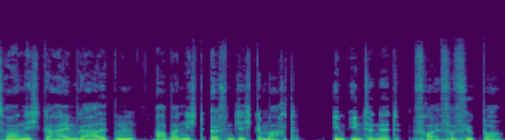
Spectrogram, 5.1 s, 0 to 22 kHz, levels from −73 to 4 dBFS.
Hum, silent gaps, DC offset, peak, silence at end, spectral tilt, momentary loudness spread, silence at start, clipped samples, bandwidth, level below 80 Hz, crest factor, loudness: none; none; under 0.1%; -2 dBFS; 0 s; -6 dB/octave; 5 LU; 0 s; under 0.1%; 15.5 kHz; -30 dBFS; 16 dB; -17 LUFS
